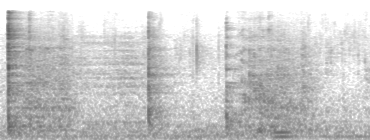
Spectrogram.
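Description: Guacamole of avocado, coriander and salt being mixed with a utensil in a bowl, giving a few sharp scrapes and clinks spaced about half a second apart over a soft, wet, quiet background.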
